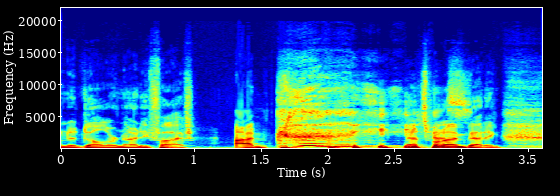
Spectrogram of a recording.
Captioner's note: laughing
